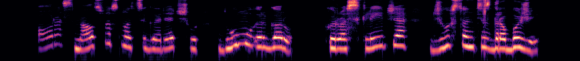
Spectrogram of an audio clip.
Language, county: Lithuanian, Kaunas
